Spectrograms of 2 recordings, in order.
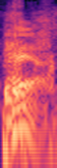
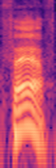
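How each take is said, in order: First: The name starts with a plain p sound. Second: The name starts with a pf sound. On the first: The speaker calls it right. "It's Paff" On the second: The speaker calls it wrong. "I've been saying Pfaff this whole time"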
